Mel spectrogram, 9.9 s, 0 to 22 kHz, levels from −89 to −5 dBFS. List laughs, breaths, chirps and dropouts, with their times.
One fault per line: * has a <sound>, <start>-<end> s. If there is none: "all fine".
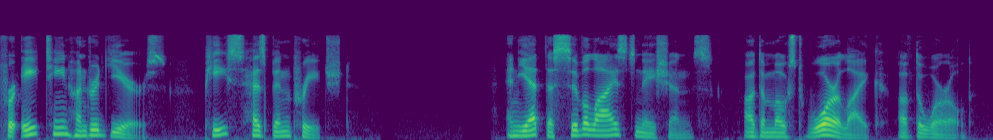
all fine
